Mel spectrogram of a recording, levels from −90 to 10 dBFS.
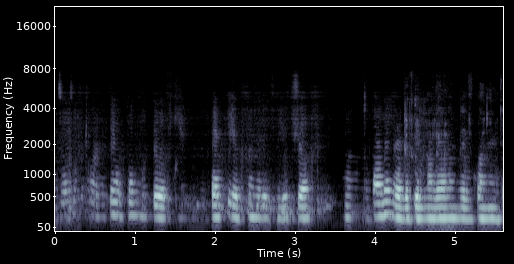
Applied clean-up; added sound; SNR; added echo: neural mask model DeepFilterNet 3.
